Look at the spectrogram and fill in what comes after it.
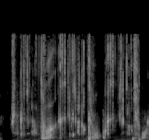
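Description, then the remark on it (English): A voice imitates chewing with wet, crunchy mouth noises, a rapid run of smacking bites for about two seconds, with no words. “this is the chewing process, right?”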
